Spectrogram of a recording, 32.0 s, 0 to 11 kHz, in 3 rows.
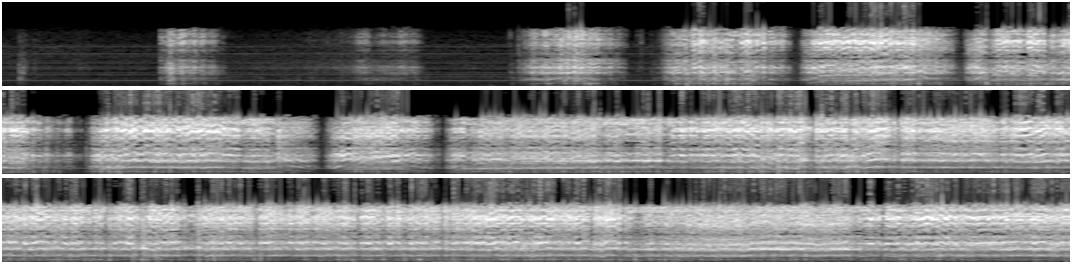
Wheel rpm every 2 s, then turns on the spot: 10, 20, 30, 100, 120, 130, 180, 130, 210, 230, 230, 230, 230, 220, 220, 220.
0-4 10-12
